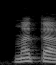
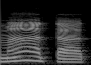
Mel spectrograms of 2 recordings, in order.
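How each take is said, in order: First: The vowel after the m is kept short. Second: The vowel after the m is drawn out long. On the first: The speaker calls it right. "mimnya dipendekkan" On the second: The speaker calls it wrong.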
